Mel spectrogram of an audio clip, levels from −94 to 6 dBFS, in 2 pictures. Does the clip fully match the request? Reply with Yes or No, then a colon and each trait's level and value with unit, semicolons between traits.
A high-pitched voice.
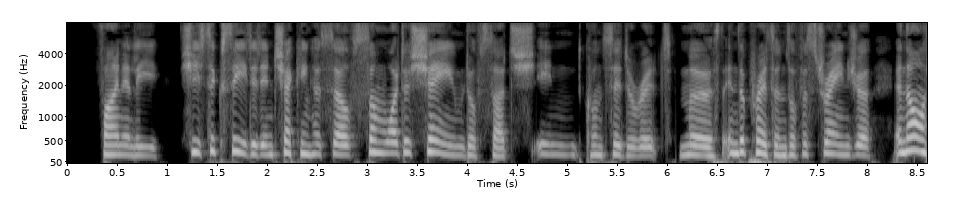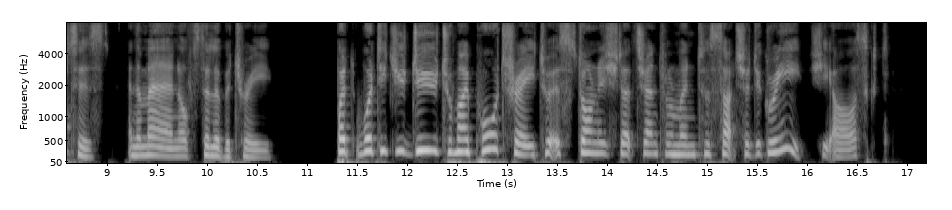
Yes: high, 205 Hz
